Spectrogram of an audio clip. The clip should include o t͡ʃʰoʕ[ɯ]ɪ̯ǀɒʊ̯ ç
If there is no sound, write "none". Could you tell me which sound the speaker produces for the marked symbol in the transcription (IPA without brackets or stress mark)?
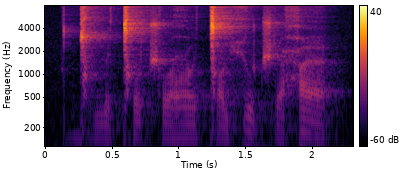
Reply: u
